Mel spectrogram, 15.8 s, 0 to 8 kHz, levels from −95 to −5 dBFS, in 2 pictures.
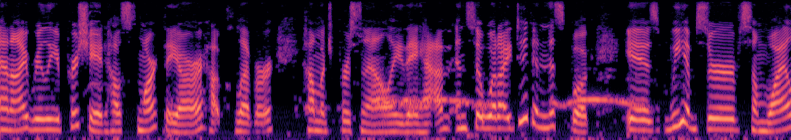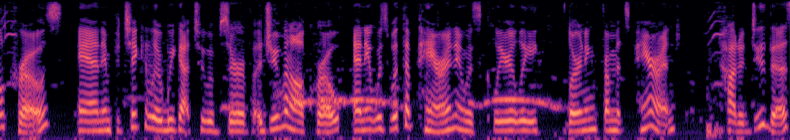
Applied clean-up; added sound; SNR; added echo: classical method spectral subtraction.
